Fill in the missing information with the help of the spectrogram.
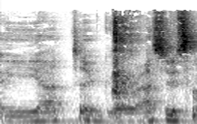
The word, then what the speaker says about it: Yatagarasu: If I had Amaterasu, I could have thrown 10 of the Yatagarasus onto it.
